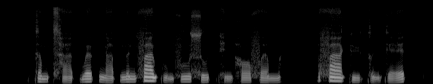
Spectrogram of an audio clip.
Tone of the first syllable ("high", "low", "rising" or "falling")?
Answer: high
